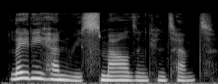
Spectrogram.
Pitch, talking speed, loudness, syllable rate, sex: 210 Hz, 135 wpm, -17 LUFS, 4.5 syllables/s, female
